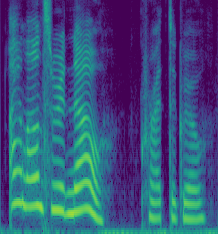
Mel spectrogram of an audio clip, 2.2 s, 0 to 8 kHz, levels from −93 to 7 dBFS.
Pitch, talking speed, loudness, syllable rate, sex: 280 Hz, 190 wpm, -16 LUFS, 4.8 syllables/s, female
